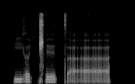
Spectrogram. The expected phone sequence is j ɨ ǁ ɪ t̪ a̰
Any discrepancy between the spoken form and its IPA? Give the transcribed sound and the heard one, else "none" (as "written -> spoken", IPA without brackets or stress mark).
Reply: ɨ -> ə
